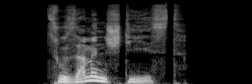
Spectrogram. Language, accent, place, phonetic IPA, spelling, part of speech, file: German, Germany, Berlin, [t͡suˈzamənˌʃtiːst], zusammenstießt, verb, De-zusammenstießt.ogg
- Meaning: second-person singular/plural dependent preterite of zusammenstoßen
